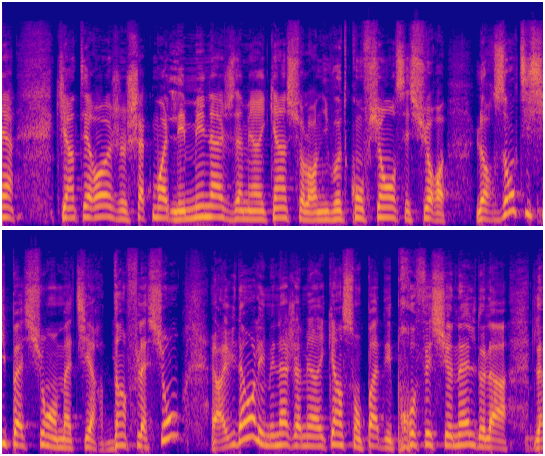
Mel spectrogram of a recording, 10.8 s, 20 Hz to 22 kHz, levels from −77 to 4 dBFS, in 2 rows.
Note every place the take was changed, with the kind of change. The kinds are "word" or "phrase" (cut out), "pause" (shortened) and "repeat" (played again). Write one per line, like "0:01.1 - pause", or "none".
0:01.7 - word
